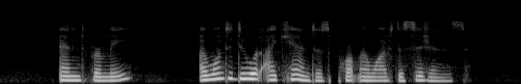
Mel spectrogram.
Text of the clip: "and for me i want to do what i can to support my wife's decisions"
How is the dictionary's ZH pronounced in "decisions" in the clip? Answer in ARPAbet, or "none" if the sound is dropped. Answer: ZH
